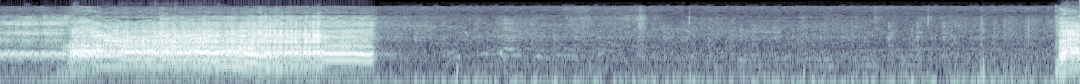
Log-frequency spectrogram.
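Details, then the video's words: A single long, strained sheep bleat lasting about one and a half seconds, then quiet background rumble, with another bleat starting right at the end. "Sheep Making A Cute Noise"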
